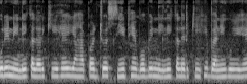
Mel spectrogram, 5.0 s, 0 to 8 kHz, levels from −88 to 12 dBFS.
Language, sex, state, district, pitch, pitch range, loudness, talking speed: Hindi, female, Odisha, Malkangiri, 200 Hz, 195-210 Hz, -15 LUFS, 230 wpm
